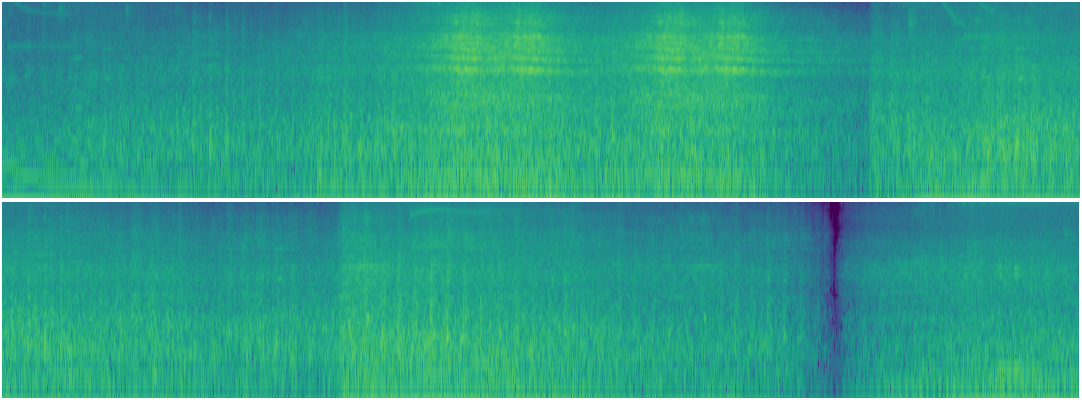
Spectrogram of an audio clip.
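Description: Passenger train running on the rails, a steady rumble and clatter that changes abruptly a few times and drops out briefly near the end. About four seconds in come two high, wavering squeals, each about a second long.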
